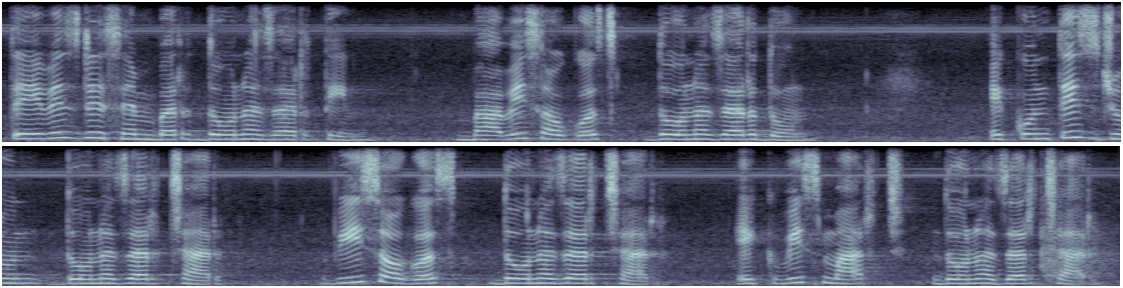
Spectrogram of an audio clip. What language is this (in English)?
Marathi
